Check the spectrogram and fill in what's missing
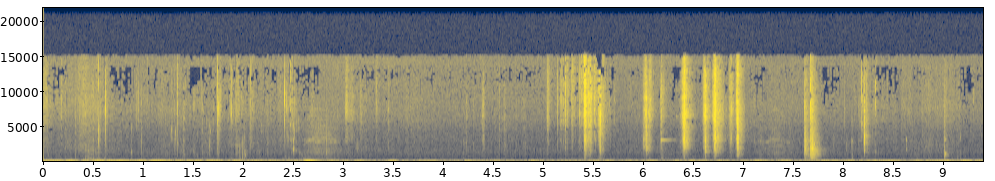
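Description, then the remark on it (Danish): Soft rustling and handling, then a cluster of crisp, sharp snips and crunches as scissors cut through a real cigar, several quick bursts in irregular rhythm with no talking. “Så nu skal jeg lige finde saksen her.”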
